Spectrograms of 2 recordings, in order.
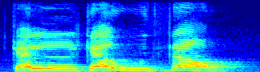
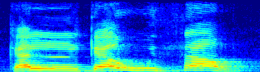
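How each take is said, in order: No difference in how they are said.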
